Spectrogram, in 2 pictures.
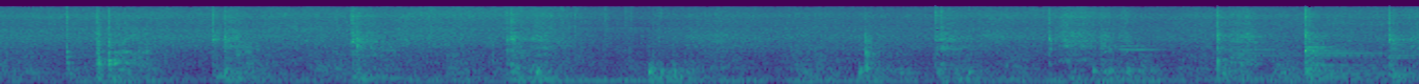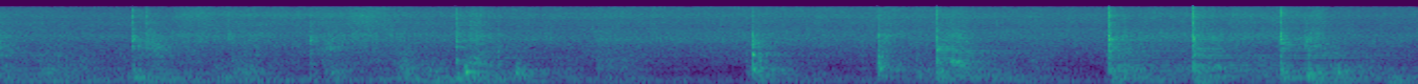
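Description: Shrimp and squid sizzling in hot oil as they are stir-fried in a metal wok. A metal spatula scrapes and clanks against the wok at irregular intervals.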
